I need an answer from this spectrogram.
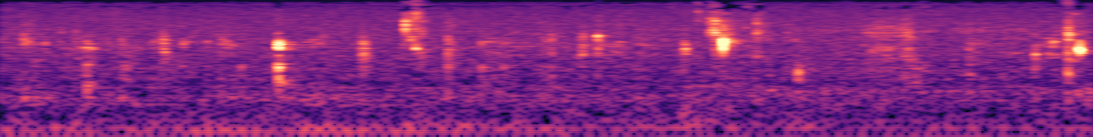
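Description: Very quiet chewing of a bite of hot Italian sausage, with a few faint mouth clicks scattered through.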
